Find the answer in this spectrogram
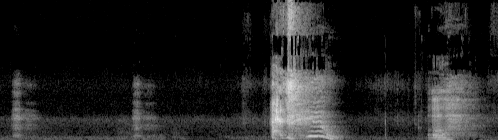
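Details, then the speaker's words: Adult woman with hay allergy: faint sniffing intakes, then a loud explosive voiced sneeze with falling pitch and a shorter voiced burst. Allergic sneezing fit. "I have to sneeze. Tickles. Oh God, I just want to sneeze."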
